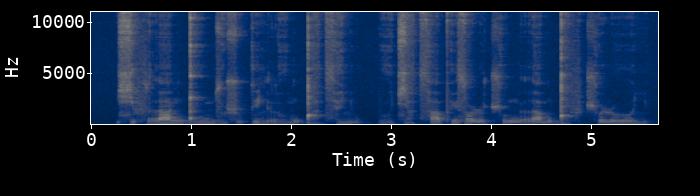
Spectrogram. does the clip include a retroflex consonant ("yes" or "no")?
yes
